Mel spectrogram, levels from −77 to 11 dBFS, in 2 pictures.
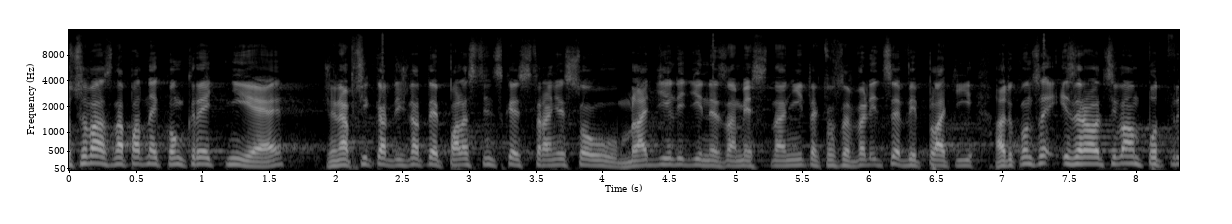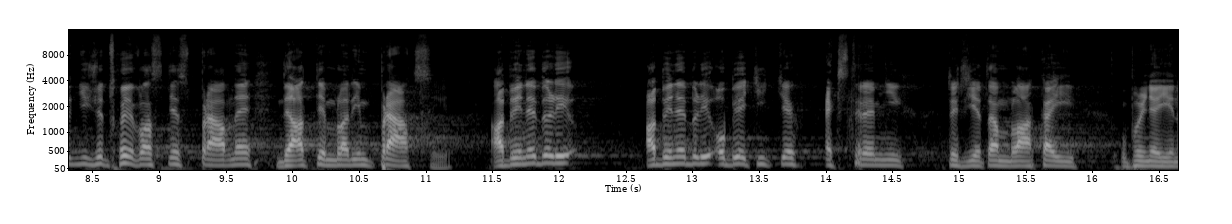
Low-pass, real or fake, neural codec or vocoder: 14.4 kHz; real; none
